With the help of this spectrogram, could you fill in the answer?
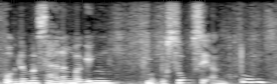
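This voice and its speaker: A woman's voice: medium pitch, lively intonation, a little fast, noisy background, close to an everyday voice. A woman acting an anxious older mother figure in a Filipino radio drama, worried and emotional.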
